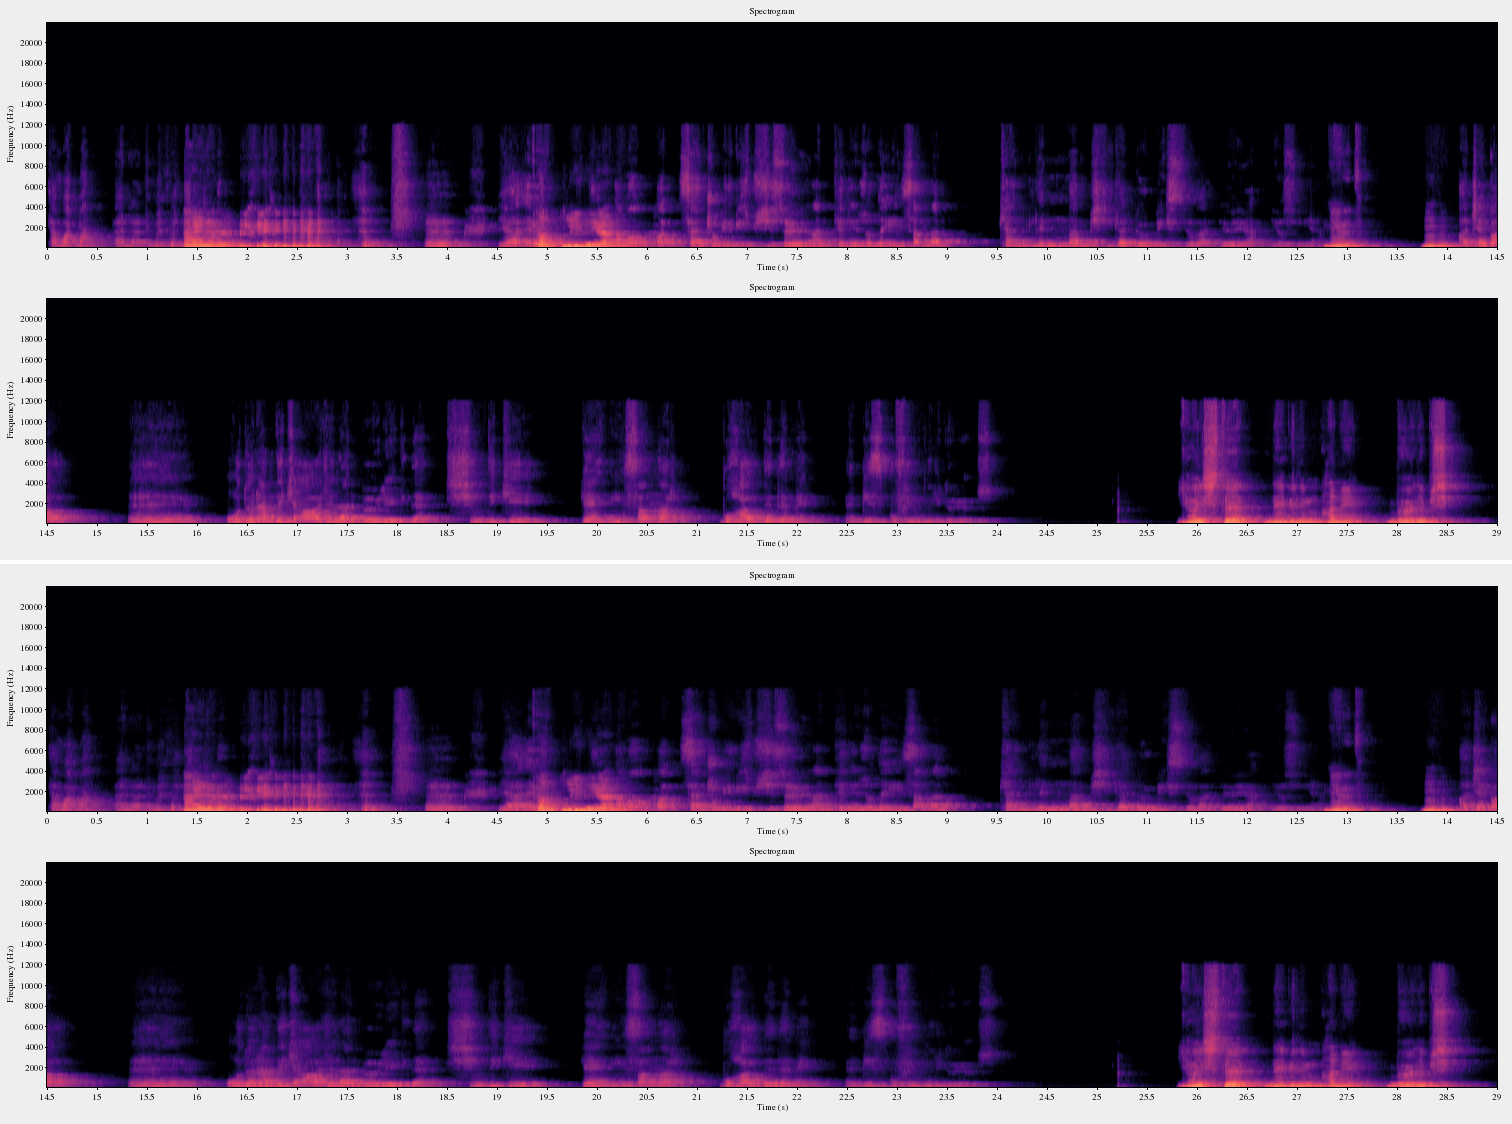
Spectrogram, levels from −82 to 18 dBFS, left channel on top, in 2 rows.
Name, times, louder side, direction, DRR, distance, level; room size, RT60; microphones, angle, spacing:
voice 1, 0.0-1.4 3.1-4.1 4.5-5.0 5.4-9.0 9.5-12.7 14.1-14.7 15.3-16.0 16.3-19.4 19.8-20.8 21.2-22.1 22.5-23.9, left 2 dB, 75° left, 0 dB, 2.0 m, -29 dB
voice 2, 1.4-2.8 4.9-5.8 12.8-13.1 13.7-14.1 25.8-28.5, left 1 dB, 15° left, 6 dB, 0.6 m, -16 dB
11.5 x 4.6 x 5.6 m, 0.98 s
head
